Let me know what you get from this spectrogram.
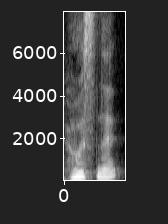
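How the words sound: The name is said with a Turkish pronunciation. This is how it is said in Turkey. "en Turquie, heu, j'ai déjà entendu Husne"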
